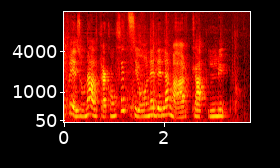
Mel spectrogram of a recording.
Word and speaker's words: LU: un'altra confezione della marca lì l'ho detto alla francese ma potete anche dire semplicemente lu non so voi come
